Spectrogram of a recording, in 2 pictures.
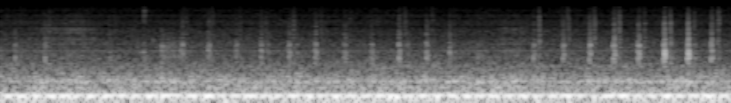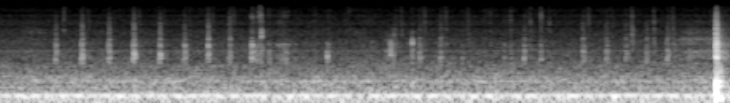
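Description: Faint, irregular light ticks and taps as a small sponge is dabbed along the edges of a painted miniature terrain monument, over a steady low hum.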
